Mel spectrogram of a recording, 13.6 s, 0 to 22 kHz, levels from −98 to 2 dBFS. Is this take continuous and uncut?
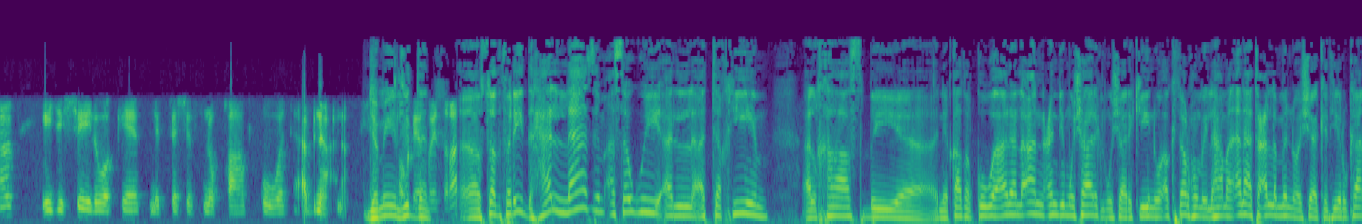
no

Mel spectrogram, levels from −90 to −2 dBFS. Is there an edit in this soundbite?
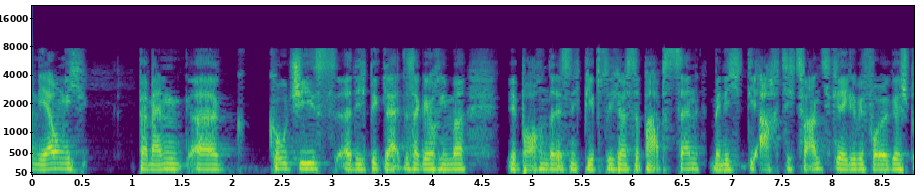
yes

